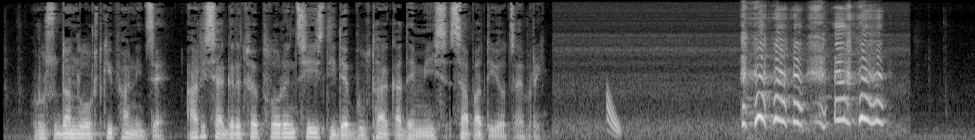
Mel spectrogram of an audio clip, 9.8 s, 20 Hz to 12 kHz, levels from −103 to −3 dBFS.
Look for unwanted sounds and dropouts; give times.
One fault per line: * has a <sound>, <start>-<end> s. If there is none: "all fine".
* has a chirp, 6.1-6.2 s
* has a laugh, 7.4-8.9 s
